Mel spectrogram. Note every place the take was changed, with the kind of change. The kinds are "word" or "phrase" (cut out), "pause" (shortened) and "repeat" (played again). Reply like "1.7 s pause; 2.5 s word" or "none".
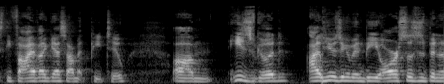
2.5 s word; 3.2 s word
